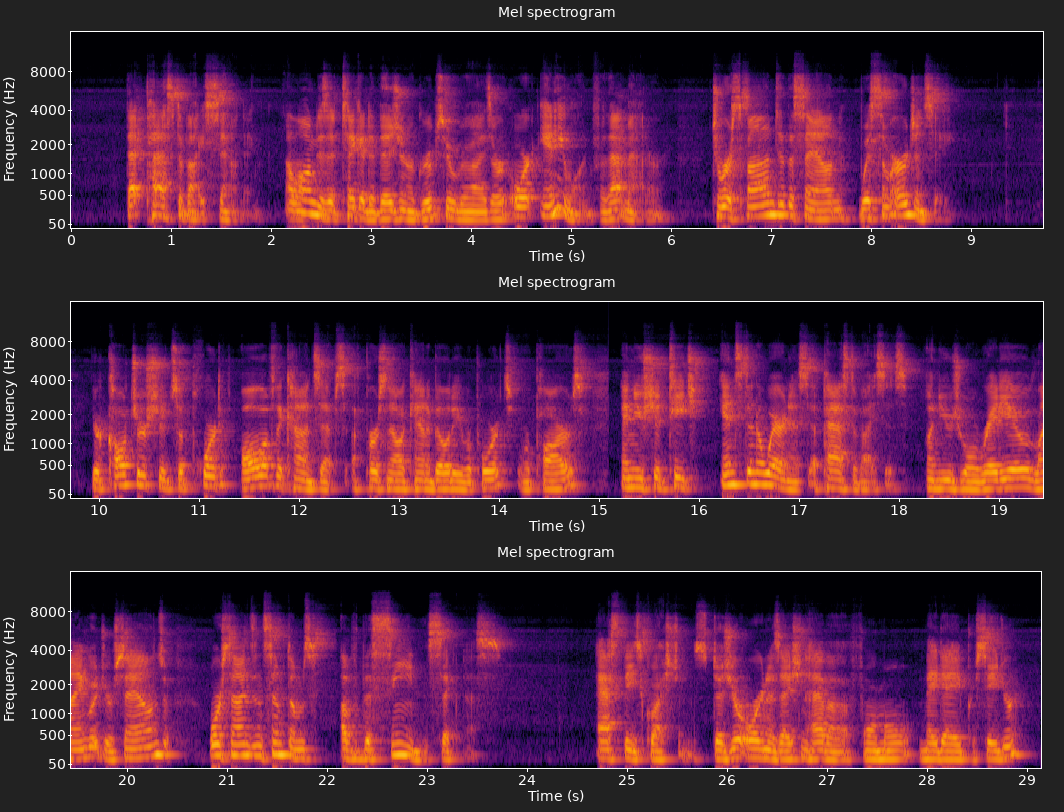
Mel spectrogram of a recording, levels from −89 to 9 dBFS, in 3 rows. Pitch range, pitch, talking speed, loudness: 120-150 Hz, 130 Hz, 150 wpm, -16 LUFS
